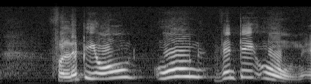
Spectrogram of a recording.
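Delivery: high, slow sing-song recital; kids reciting. Retold or imitated. A preacher imitating orphan kids reciting the verse reference slowly. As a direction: chant the verse reference like a child.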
